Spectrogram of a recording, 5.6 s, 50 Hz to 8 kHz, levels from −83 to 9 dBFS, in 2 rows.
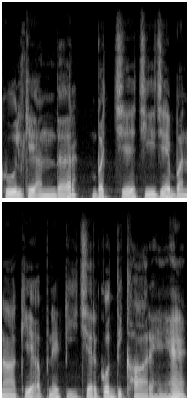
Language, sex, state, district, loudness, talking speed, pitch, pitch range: Hindi, male, Odisha, Nuapada, -17 LUFS, 140 wpm, 110 Hz, 100-125 Hz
